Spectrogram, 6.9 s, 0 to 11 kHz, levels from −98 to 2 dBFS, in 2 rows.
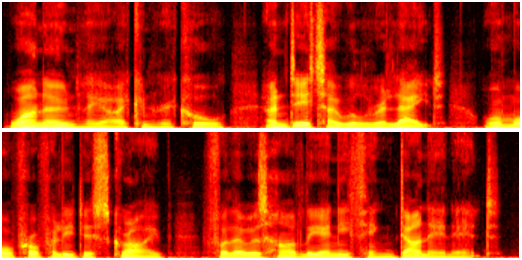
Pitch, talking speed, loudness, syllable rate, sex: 120 Hz, 190 wpm, -19 LUFS, 5.7 syllables/s, male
